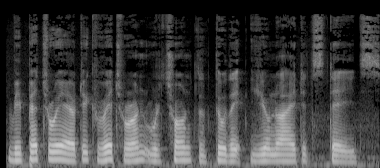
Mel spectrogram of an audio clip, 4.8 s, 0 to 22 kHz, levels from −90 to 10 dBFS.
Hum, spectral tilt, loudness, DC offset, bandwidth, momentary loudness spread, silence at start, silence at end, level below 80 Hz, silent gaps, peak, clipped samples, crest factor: none; -6.5 dB/octave; -19 LUFS; under 0.1%; 16.5 kHz; 8 LU; 0.1 s; 0 s; -46 dBFS; none; 0 dBFS; under 0.1%; 18 dB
